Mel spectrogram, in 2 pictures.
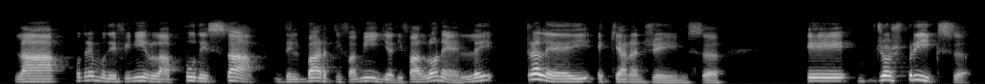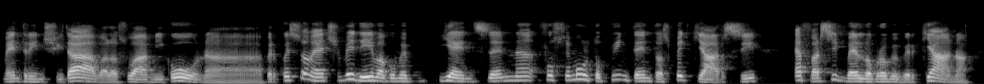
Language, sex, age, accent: Italian, male, 30-49, native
